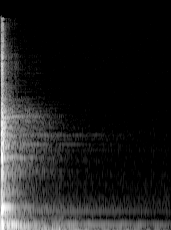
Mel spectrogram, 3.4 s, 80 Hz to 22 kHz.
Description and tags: Scrape ff-10 015
recordings of a home made instrument of David Bithells called Sun Ra, recordings by Ali Momeni. Instrument is made of metal springs extending from a large calabash shell; recordings made with a pair of earthworks mics, and a number K&K; contact microphones, mixed down to stereo. Dynamics are indicated by pp (soft) to ff (loud); name indicates action recorded.
acoustic, metalic, percussive, rub, scrape, spring, wood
